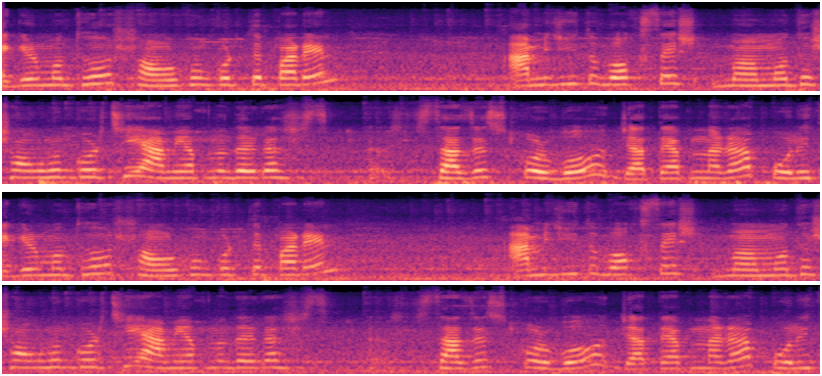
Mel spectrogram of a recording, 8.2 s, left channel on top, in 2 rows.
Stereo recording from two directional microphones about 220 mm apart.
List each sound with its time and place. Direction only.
0.0 s a woman's voice: 15° left (ahead or behind)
